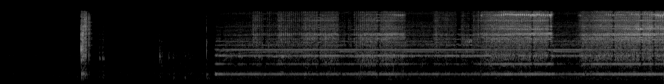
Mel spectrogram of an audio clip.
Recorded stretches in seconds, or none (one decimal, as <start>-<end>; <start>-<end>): 0.0-6.6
